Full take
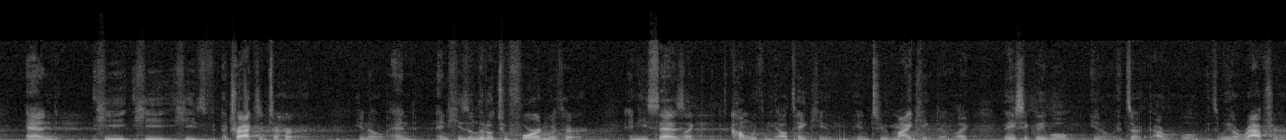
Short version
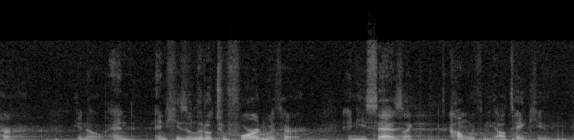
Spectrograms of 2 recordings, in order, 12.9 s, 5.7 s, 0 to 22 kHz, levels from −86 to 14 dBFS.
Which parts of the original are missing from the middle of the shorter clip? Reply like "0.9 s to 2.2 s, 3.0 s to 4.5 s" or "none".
none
